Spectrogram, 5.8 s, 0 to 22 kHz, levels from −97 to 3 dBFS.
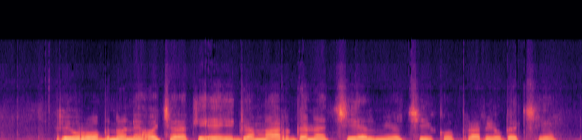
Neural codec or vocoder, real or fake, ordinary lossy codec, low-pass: codec, 32 kHz, 1.9 kbps, SNAC; fake; Opus, 16 kbps; 14.4 kHz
